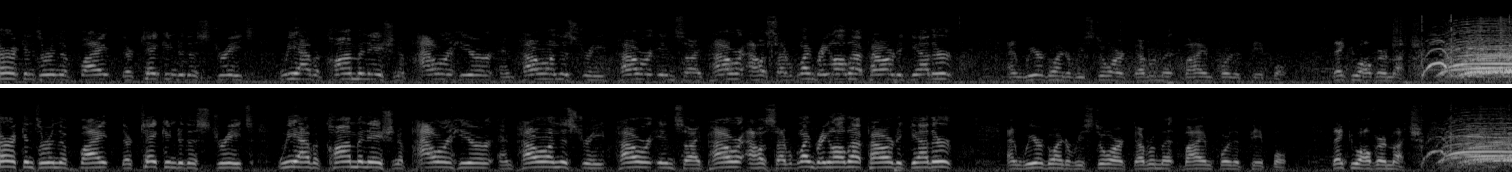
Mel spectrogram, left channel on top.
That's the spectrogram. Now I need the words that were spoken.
are in the fight. They're taking to the streets. We have a combination of power here and power on the street, power inside, power outside. We're going to bring all that power together, and we are going to restore government by and for the people. Thank you all very much.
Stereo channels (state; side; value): normal; both; correlation 0.42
